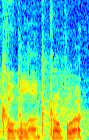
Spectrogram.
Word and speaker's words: Coppola: yeah well i mean i heard him say his name and he says it like that like coppola francis ford coppola something like that i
